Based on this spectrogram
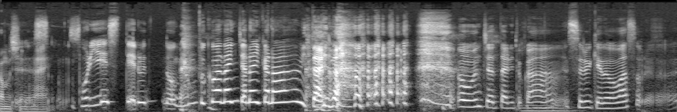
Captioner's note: laughter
